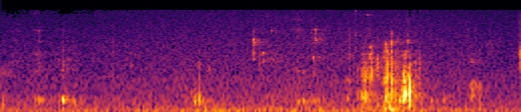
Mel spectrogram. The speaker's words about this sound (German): Nehmt nochmal einen Schluck Tee, ich nehme nochmal einen Schluck Wasser und dann erzähle ich euch, was hochgekommen ist.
